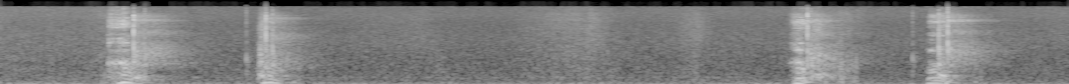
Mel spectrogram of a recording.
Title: in slow motion with normal heart sounds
